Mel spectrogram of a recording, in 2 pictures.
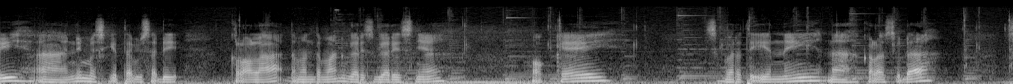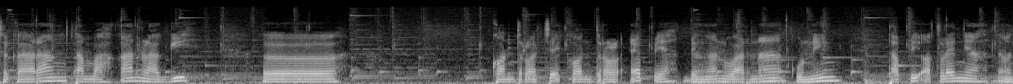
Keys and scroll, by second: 0.9 ~, 15.4 ctrl+c, 15.7 ctrl+f, 17.6 i.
